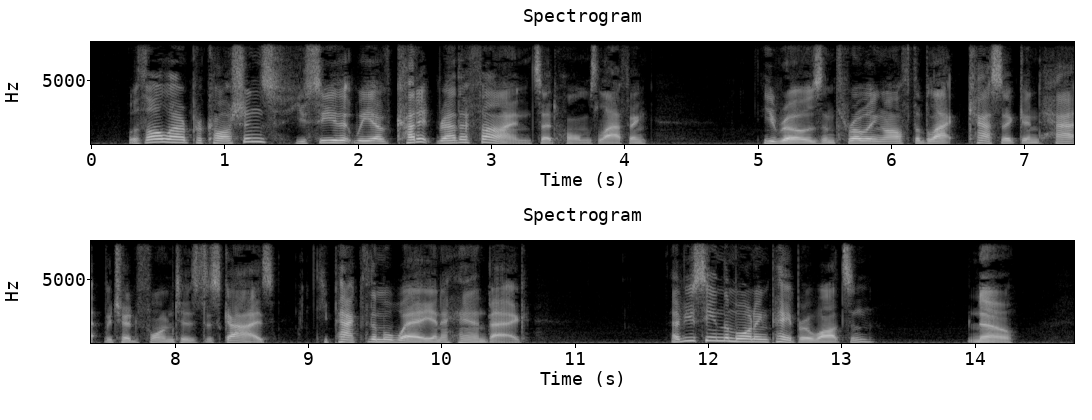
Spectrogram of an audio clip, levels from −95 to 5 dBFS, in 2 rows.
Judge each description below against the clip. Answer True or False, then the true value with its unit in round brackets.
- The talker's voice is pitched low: False (145 Hz)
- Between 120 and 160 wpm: False (190 wpm)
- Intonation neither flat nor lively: False (8.1 semitones)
